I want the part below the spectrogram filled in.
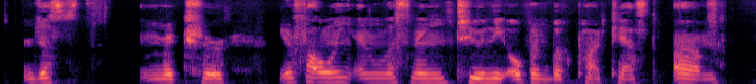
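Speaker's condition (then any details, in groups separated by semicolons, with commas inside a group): Cerebral palsy; wheelchair user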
